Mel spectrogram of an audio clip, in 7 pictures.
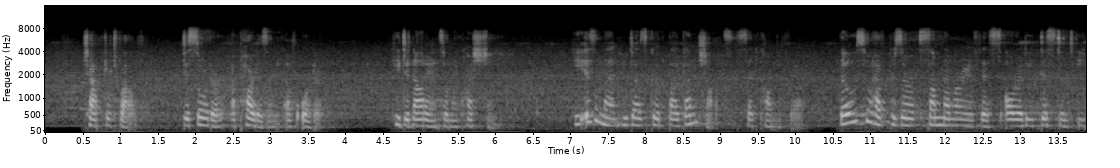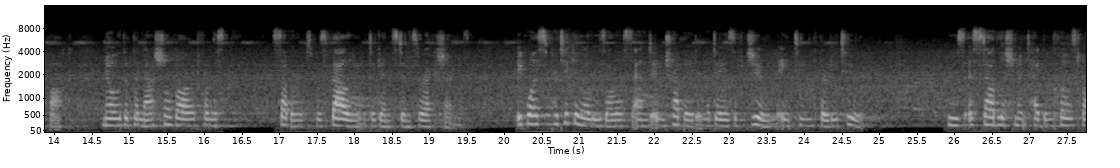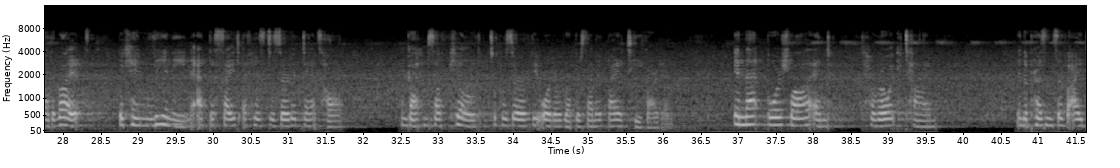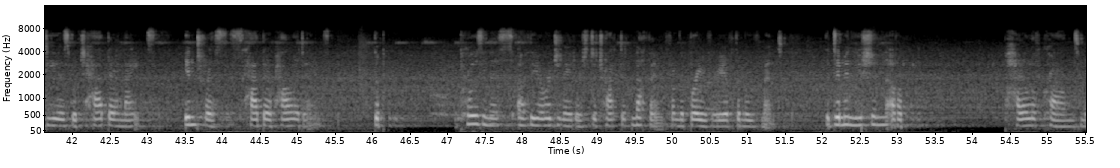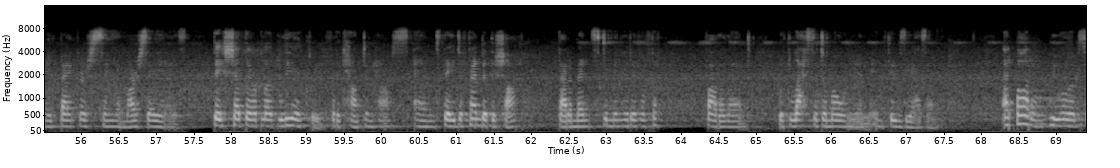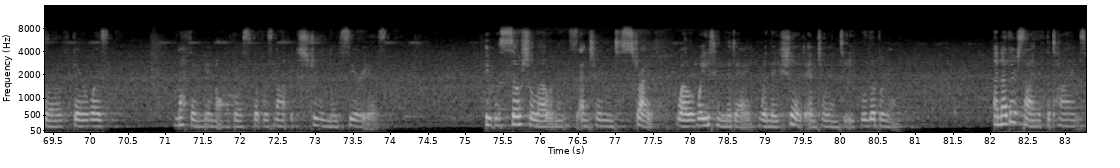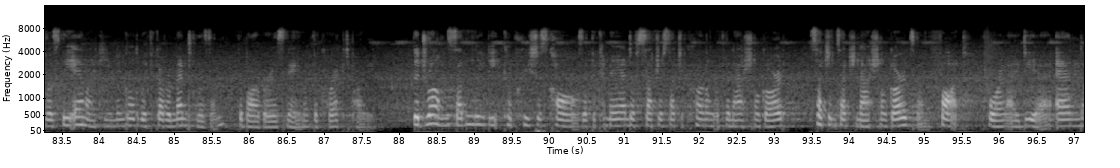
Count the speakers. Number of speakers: one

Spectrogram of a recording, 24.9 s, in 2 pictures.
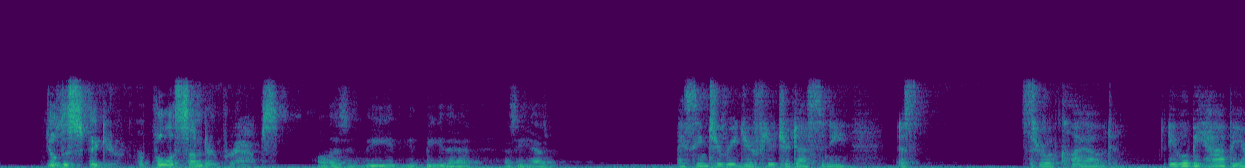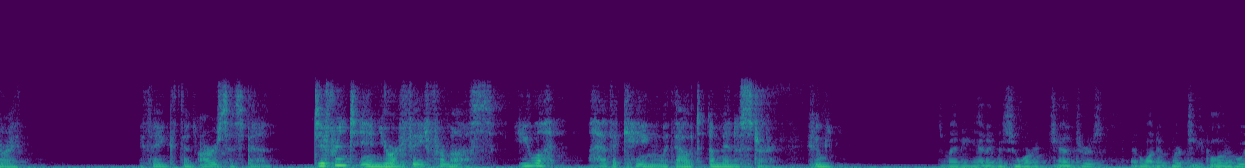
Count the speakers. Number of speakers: three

